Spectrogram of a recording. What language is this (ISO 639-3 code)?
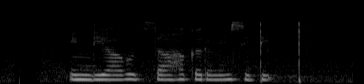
sin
